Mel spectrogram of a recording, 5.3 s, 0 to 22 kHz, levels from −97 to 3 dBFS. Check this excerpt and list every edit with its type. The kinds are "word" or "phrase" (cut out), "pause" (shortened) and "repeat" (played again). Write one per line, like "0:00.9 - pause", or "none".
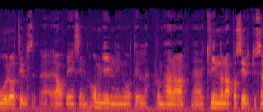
0:01.3 - word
